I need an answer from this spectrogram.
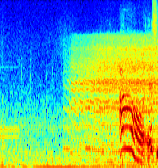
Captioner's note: door squeaking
